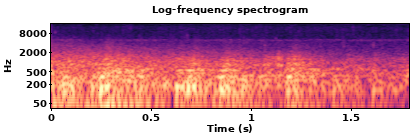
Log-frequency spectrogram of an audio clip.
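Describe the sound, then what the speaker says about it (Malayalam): Thunder and rain sound effect for a dark stormy night, a loud continuous rumble of thunder layered over steady heavy rainfall, with no voices. "അങ്ങനൊരു ദിവസം നല്ല ഇടിയും മഴയുള്ളൊരു ഇരുണ്ട രാത്രി."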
